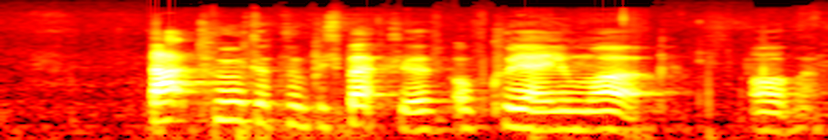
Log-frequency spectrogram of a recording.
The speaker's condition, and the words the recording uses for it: Deafness. We both have different views on the world, because I'm oral.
